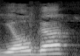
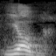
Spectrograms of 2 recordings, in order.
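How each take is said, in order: First: The word ends with a final a vowel. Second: The word ends without a final vowel. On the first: This is the Sanskrit pronunciation. "instead of saying yoga" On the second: This is the Hindi pronunciation. "they say yog, because in Hindi you cut the final A"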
